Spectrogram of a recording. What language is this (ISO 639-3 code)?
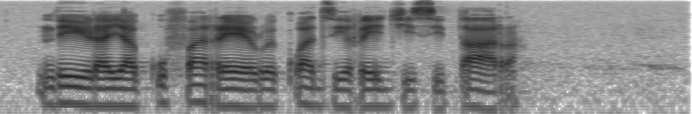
ven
